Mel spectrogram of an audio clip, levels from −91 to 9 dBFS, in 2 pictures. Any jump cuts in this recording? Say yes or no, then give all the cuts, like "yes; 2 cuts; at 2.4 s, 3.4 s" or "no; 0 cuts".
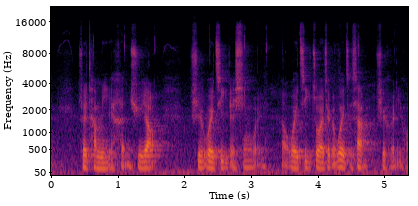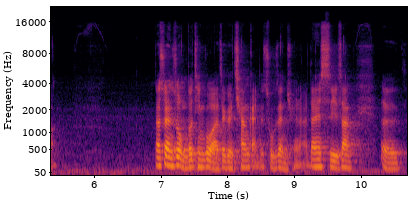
no; 0 cuts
